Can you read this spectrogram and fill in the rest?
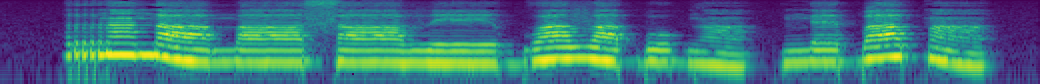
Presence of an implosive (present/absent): present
